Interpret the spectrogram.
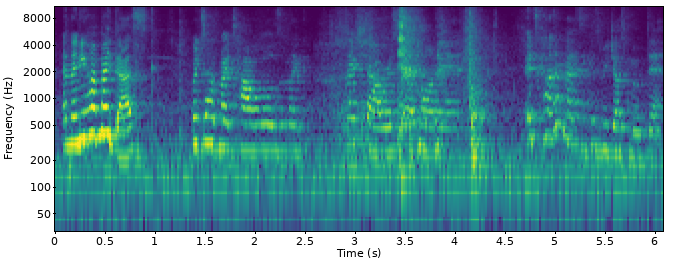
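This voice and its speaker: Casting note: teen girl, high voice, chatty and a bit deadpan, echoey dorm room with background noise. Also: fairly quick. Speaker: roommate giving a dorm tour. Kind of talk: casual room tour.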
